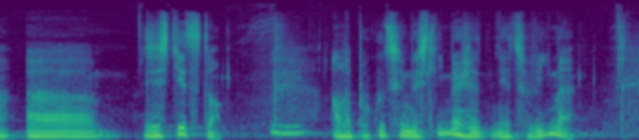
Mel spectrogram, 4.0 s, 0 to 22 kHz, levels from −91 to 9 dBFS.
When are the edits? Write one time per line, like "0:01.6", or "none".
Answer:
none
